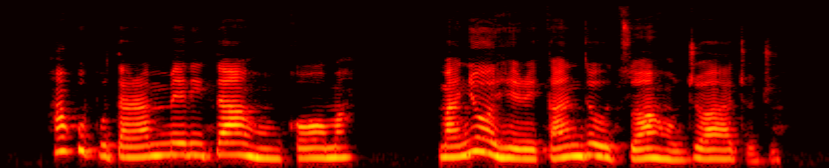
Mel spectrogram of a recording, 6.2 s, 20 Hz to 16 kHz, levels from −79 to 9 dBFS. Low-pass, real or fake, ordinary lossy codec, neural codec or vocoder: 14.4 kHz; real; AAC, 96 kbps; none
